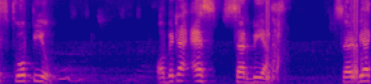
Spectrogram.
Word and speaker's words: Skopje: फिर बेटा एम से आया बेटा मासेडोनिया, मासेडोनिया की कैपिटल बेटा, इसमें भी देखो जी आया हुआ है, SKOPJE, स्कोपियो, SKOPJE बोलते हैं स्कोपियो।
